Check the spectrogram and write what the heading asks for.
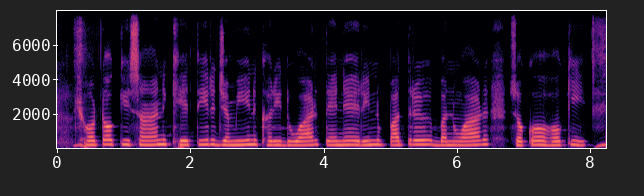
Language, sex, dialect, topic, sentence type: Magahi, female, Northeastern/Surjapuri, agriculture, statement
